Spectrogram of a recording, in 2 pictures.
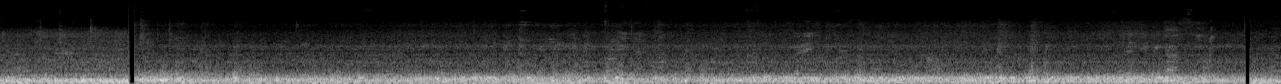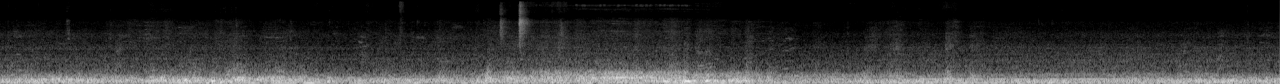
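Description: Continuous low rumble and rattle inside an economy-class train travelling out of Solo Balapan station in Central Java, steady throughout with a slight swell near the end.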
